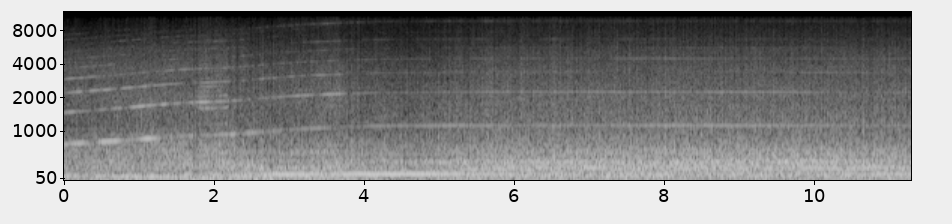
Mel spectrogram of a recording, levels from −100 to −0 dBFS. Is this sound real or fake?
real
